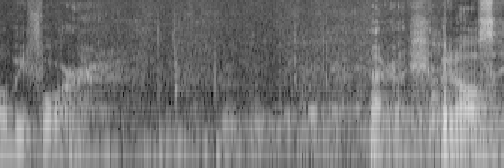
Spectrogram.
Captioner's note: audience chuckles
